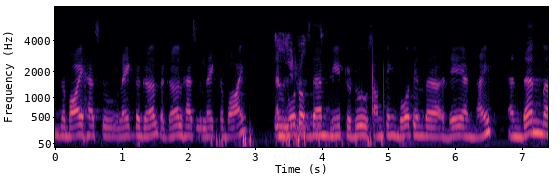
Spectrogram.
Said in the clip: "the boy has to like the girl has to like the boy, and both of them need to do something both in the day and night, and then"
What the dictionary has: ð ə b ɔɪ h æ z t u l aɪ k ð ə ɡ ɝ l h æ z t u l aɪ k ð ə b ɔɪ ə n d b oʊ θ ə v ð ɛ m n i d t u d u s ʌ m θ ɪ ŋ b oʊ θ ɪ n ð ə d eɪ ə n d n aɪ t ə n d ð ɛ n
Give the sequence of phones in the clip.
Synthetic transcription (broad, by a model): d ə b ɔɪ h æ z t u l aɪ k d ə ɡ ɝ l h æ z t u l aɪ k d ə b ɔɪ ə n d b oʊ t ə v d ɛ m n i d t u d u s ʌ m t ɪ ŋ b oʊ t ɪ n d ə d eɪ ə n d n aɪ t ə n d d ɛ n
